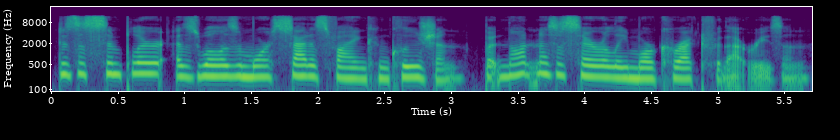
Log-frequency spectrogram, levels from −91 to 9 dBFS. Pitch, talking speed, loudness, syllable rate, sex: 225 Hz, 200 wpm, -18 LUFS, 5.6 syllables/s, female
